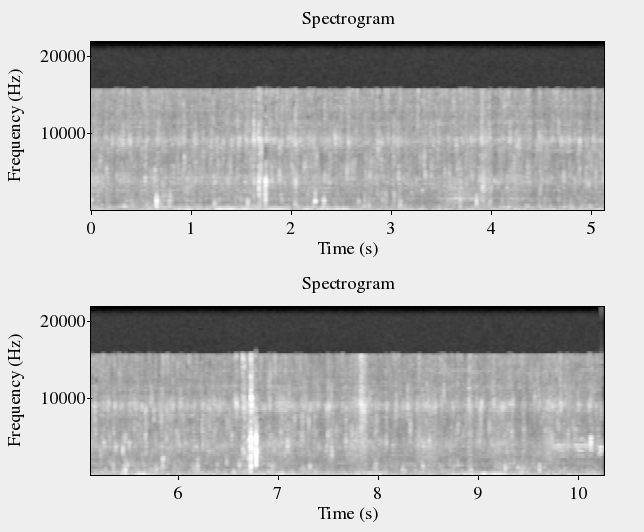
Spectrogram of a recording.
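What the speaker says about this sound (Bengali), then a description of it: "এবার আমার ঝোলটা ফুটতে থাক" Potato and tomato curry simmering in a pot, a steady low bubbling and gurgling that runs continuously at moderate level with faint occasional clinks, no voices.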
